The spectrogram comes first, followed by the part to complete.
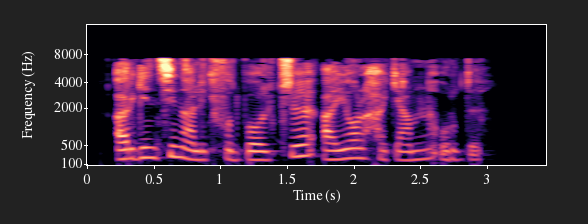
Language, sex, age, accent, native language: Uzbek, female, 18-24, Navoiy, Uzbek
